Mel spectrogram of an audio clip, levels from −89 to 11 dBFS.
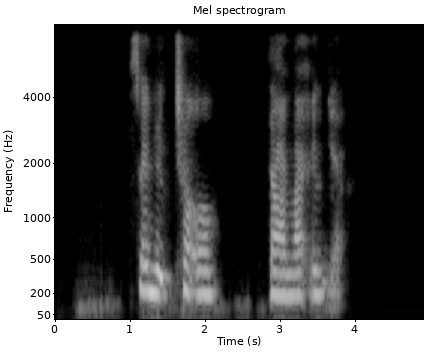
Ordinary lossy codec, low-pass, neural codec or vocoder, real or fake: Opus, 64 kbps; 7.2 kHz; codec, 16 kHz, 1 kbps, FreqCodec, smaller model; fake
